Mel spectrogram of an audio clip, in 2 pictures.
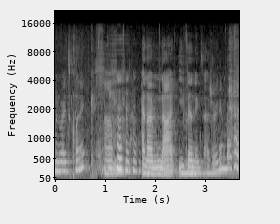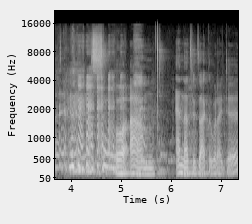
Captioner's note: laughter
